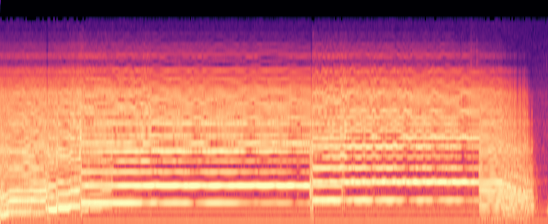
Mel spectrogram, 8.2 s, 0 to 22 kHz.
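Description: Distorted semi-hollow electric guitar played through a Tentacle octave-up pedal into a Fulltone OCD overdrive boosted by a Fulltone 2B, giving a fat, fuzz-like lead tone with an added upper octave. A few quick notes open it, then two long sustained notes, the second starting about halfway in, and a short run of notes near the end.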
